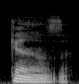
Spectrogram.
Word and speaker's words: quinze: Same thing here, U doesn't exist, so quinze, quinze, quinze, alright? IN, nasal, so it's un, quinze, quinze, okay?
